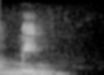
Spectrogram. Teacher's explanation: मिन, और इस गुन्ना को हम लंबा नहीं करेंगे। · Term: इजहार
